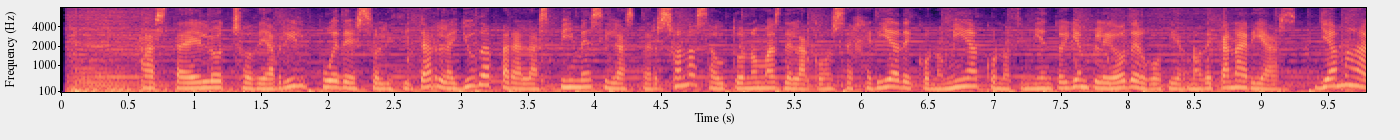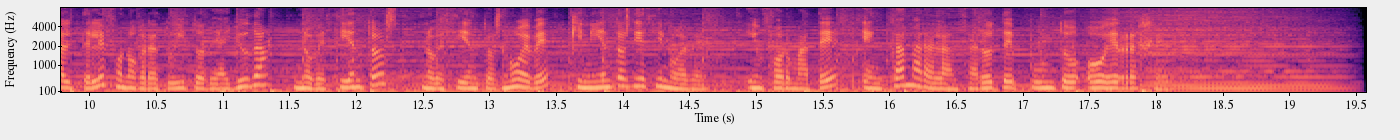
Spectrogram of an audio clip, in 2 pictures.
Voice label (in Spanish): CUÑA; AYUDAS PYMES GOB. CANARIAS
